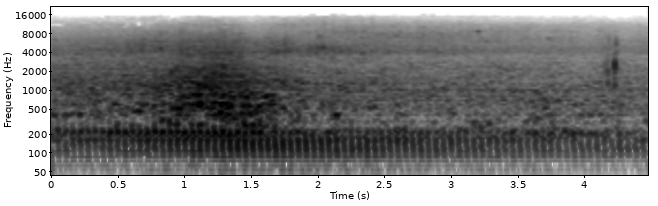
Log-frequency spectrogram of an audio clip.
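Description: A motor vehicle's engine running with an even low pulse, and a swell of noise about a second in that fades away as it passes.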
